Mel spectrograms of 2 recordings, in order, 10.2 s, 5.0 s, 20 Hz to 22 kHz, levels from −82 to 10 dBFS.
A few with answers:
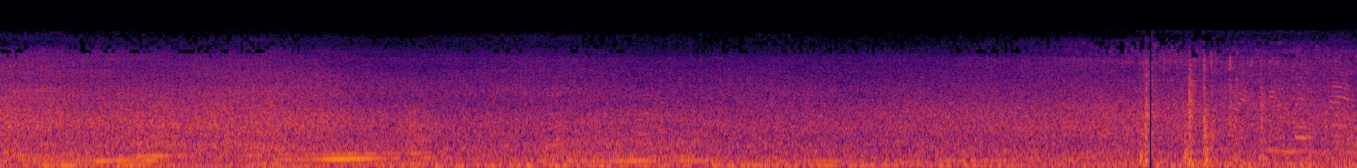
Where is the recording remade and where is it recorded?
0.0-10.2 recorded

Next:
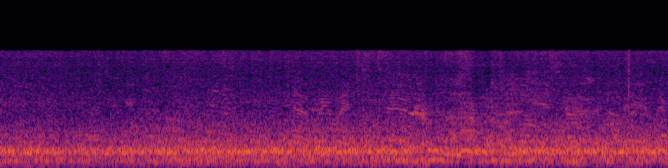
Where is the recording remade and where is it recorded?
0.0-3.1 recorded; 3.1-3.9 remade; 3.9-5.0 recorded

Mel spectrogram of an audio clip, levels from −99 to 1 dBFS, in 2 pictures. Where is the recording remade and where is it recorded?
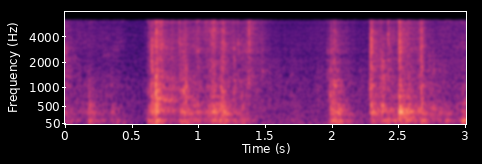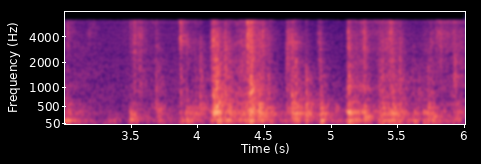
0.0-0.8 recorded; 0.8-2.7 remade; 2.7-3.3 recorded; 3.3-4.0 remade; 4.0-5.2 recorded; 5.2-6.0 remade

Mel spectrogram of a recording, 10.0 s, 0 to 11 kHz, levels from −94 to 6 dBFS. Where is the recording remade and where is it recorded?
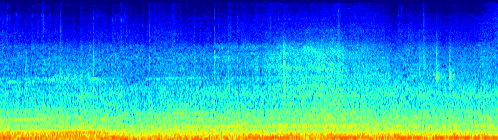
0.0-1.1 recorded; 1.1-1.8 remade; 1.8-7.3 recorded; 7.3-7.8 remade; 7.8-8.2 recorded; 8.2-9.5 remade; 9.5-10.0 recorded

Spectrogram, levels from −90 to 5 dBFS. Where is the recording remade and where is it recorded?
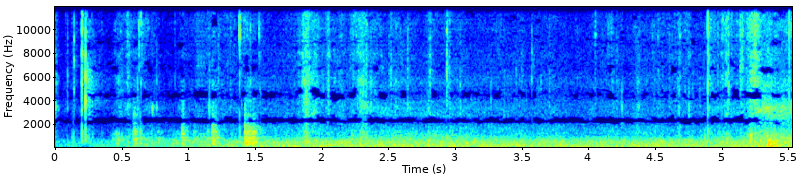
0.0-3.4 remade; 3.4-5.0 recorded; 5.0-5.5 remade

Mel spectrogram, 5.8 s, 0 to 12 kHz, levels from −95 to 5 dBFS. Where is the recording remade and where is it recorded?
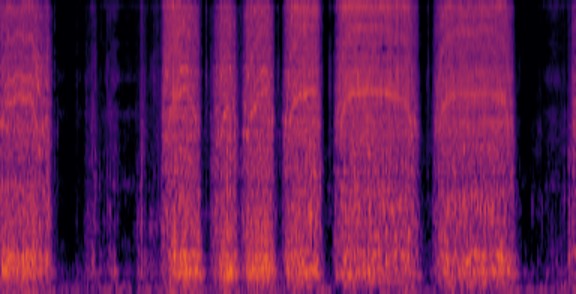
0.0-0.9 recorded; 0.9-1.8 remade; 1.8-3.0 recorded; 3.0-5.8 remade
